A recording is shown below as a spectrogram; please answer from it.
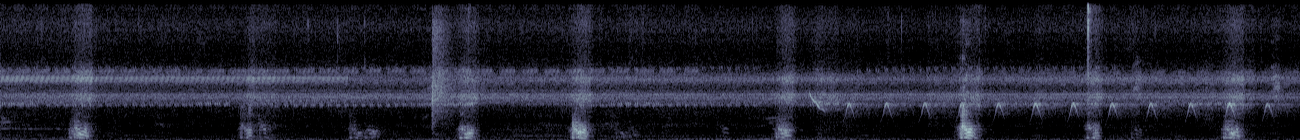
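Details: Frog croaks heard in early spring: about nine curt, rough calls repeated roughly once a second at uneven intervals, over a continuous high-pitched insect whine.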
